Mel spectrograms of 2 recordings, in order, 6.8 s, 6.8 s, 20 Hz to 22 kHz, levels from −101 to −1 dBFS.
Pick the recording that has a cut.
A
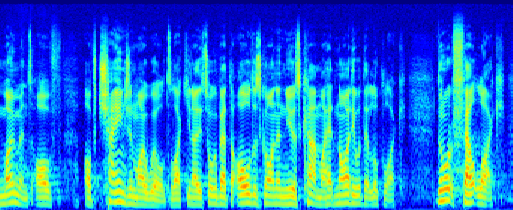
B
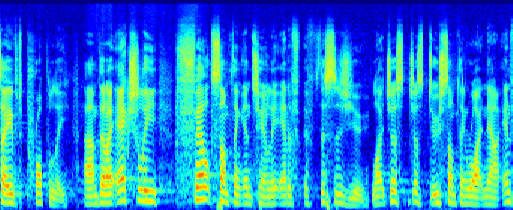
B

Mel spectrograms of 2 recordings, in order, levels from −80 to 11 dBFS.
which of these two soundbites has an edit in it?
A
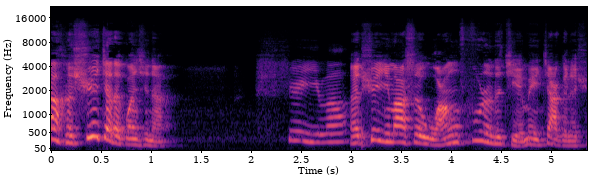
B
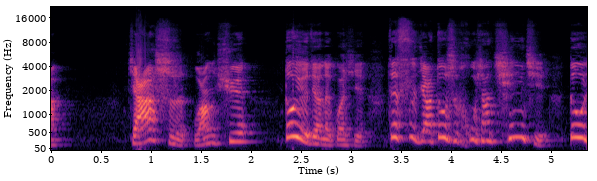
A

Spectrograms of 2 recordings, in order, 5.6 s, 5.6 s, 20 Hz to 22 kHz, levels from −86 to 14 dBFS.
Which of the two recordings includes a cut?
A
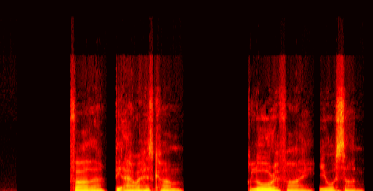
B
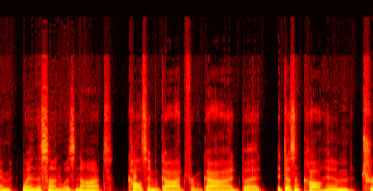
B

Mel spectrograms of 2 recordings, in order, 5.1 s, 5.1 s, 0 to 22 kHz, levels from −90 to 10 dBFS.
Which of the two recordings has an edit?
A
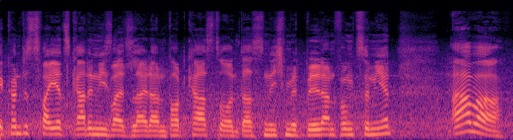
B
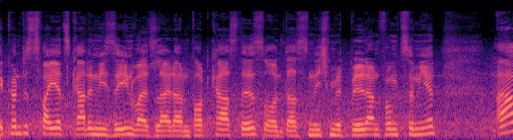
A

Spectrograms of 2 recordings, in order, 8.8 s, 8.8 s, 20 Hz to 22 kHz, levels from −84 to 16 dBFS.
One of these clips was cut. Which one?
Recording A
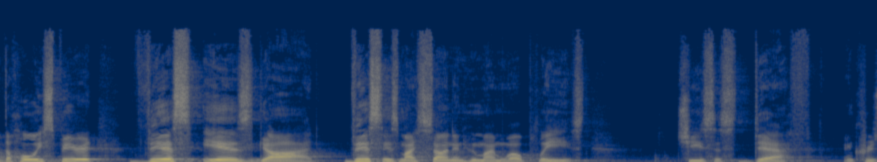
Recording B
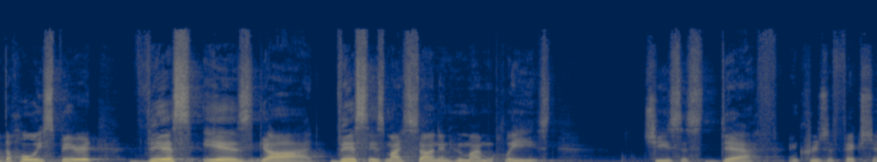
B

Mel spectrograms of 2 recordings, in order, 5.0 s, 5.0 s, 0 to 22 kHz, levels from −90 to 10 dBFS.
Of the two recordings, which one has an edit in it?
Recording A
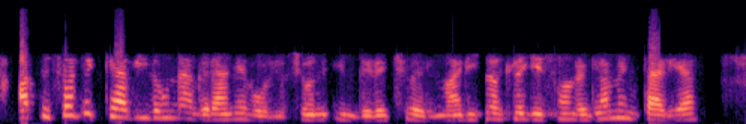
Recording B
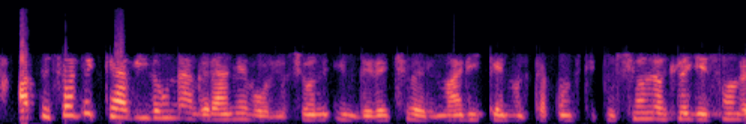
A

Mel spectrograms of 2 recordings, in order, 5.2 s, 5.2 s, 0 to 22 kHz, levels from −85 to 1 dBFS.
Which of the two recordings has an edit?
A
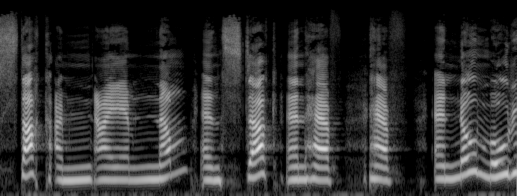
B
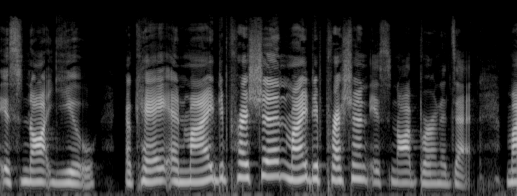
A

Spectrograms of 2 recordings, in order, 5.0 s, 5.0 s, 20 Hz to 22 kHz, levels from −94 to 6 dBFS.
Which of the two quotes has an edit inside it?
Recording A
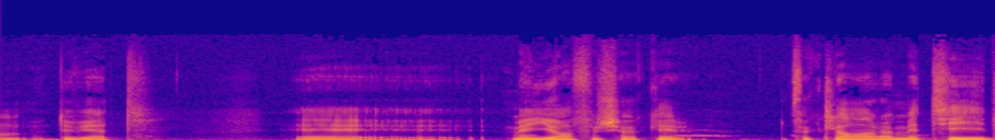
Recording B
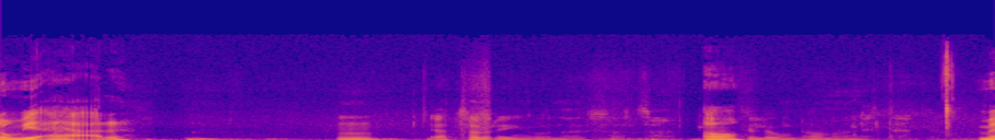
B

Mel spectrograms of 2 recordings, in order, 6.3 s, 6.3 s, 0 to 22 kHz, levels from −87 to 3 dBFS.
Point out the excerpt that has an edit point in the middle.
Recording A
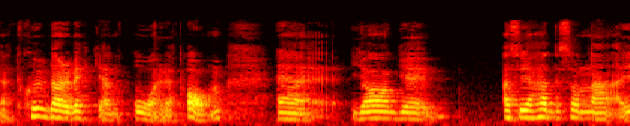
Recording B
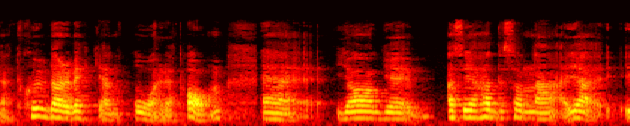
B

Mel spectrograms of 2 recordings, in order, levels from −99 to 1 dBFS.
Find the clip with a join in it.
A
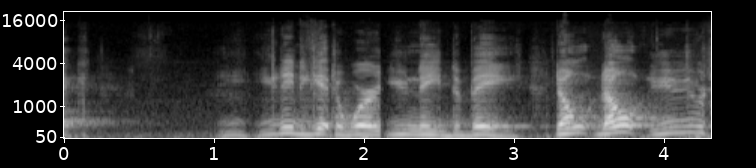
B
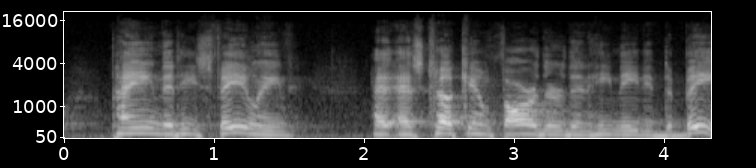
A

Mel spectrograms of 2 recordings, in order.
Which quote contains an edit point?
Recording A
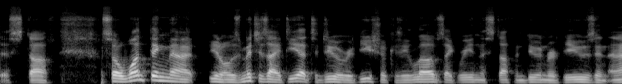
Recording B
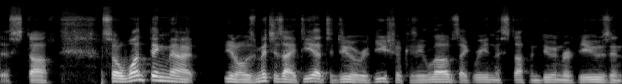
A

